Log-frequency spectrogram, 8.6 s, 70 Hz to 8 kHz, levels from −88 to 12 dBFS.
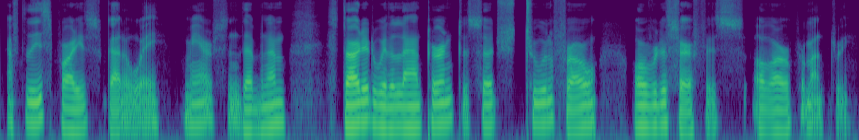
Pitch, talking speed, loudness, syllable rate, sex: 115 Hz, 160 wpm, -22 LUFS, 5.4 syllables/s, male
